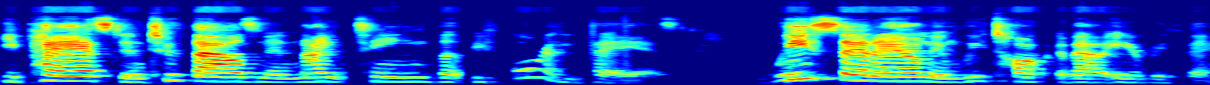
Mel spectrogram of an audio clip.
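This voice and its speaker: A woman talks fairly quickly in a bright, sharp tone with lively intonation. Her volume swings a lot from moment to moment. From Atlanta, Georgia. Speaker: attorney. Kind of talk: casual chat.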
